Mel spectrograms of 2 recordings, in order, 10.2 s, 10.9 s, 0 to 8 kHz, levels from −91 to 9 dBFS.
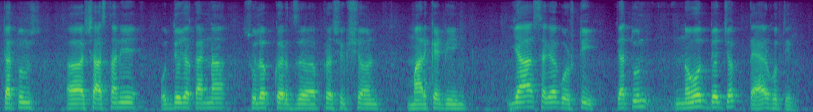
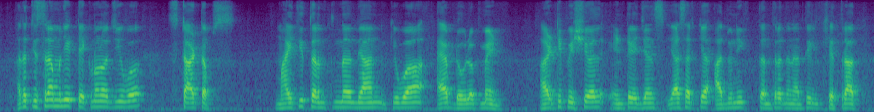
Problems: constant background noise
